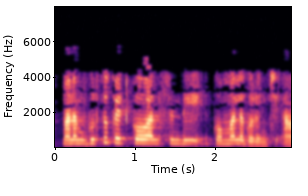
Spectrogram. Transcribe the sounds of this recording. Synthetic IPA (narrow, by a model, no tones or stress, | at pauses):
mɐnɐmɡuɾt̪upeʈːu̥kɔːʋaːlsind̪ikɔmːɐlɐɡuɾiɲt͡ʃiʔɐ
